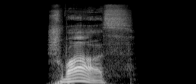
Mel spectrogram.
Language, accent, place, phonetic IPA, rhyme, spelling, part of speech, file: German, Germany, Berlin, [ʃvaːs], -aːs, Schwas, noun, De-Schwas.ogg
- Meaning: plural of Schwa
